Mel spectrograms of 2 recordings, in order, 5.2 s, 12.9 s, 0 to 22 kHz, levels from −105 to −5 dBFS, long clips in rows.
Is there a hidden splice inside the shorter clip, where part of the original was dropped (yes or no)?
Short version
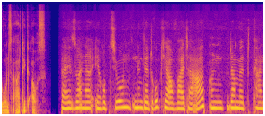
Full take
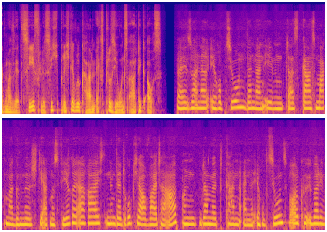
yes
